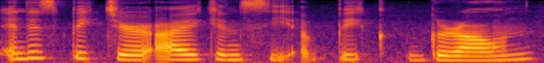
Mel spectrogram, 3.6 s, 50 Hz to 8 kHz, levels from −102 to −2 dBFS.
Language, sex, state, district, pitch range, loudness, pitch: English, female, Nagaland, Dimapur, 205-250 Hz, -18 LUFS, 225 Hz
